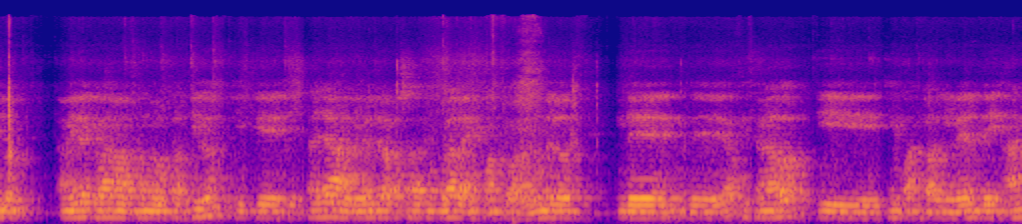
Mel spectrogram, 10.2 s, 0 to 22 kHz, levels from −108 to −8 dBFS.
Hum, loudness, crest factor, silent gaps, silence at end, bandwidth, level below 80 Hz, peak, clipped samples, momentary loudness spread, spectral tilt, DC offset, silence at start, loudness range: none; -38 LUFS; 22 dB; none; 0 s; 16.5 kHz; -76 dBFS; -16 dBFS; under 0.1%; 8 LU; -6 dB/octave; under 0.1%; 0 s; 2 LU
